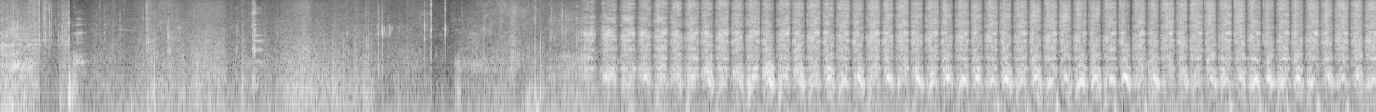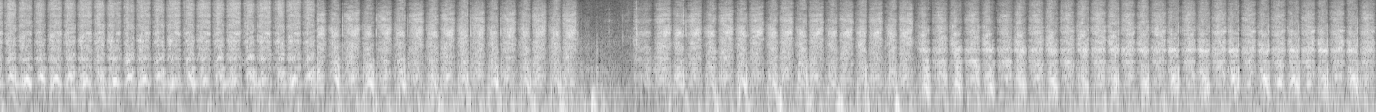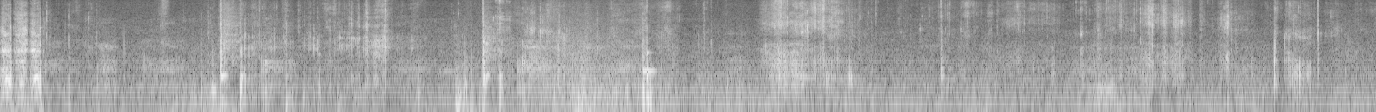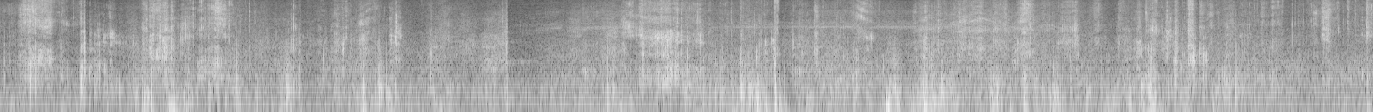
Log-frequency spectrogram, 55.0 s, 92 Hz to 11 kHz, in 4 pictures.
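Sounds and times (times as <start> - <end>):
saw cutting through wood: 5.6 - 28.0.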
